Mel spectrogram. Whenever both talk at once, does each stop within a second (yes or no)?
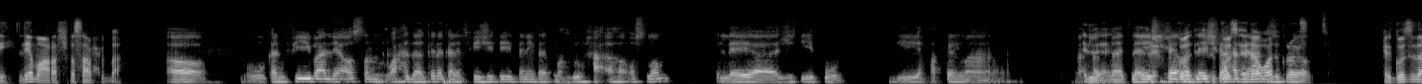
no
